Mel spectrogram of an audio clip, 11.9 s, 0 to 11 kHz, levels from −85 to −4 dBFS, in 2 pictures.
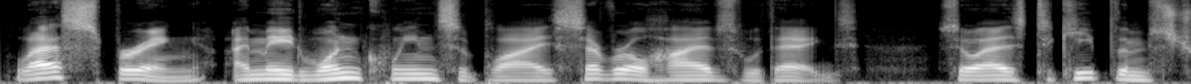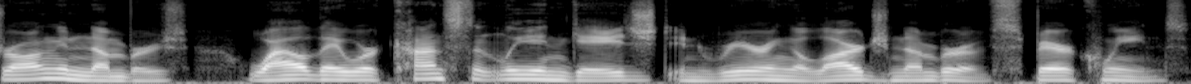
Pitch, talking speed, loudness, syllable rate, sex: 120 Hz, 160 wpm, -19 LUFS, 4.4 syllables/s, male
